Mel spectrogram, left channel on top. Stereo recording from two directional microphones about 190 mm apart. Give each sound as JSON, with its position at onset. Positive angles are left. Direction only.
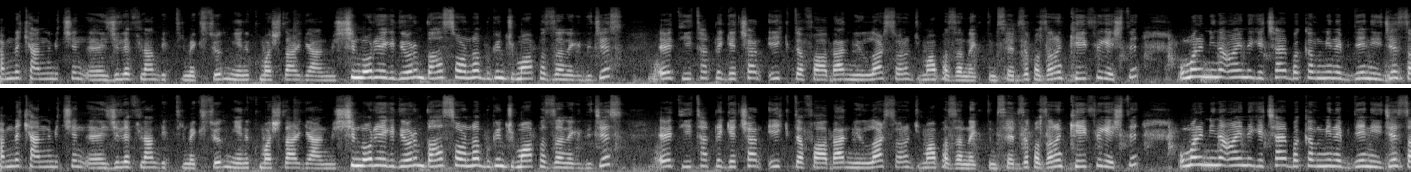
{"t": 0.0, "sound": "speech", "side_deg": 5}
